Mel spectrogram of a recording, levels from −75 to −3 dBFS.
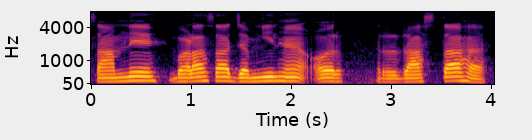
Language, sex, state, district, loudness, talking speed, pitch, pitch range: Hindi, male, Jharkhand, Garhwa, -15 LUFS, 120 wpm, 150 Hz, 145-170 Hz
